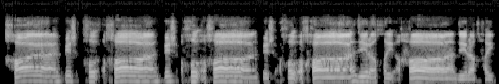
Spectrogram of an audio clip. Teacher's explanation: হলকের শেষ হতে আপনার খ অক্ষরটি উচ্চারণ হয়ে থাকে। হলক মানে হচ্ছে গলা, আর গলার শেষ হতে ওটা মোটামুটি অটোমেটিক্যালি হয়ে যাবে ইনশাআল্লাহ।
